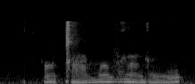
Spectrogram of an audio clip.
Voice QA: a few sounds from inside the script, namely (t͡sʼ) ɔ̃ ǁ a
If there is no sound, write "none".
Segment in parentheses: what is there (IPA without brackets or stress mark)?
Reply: t͡sʼ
